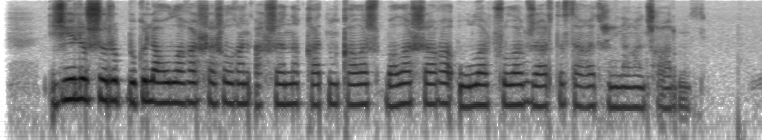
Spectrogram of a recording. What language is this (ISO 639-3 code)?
kaz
